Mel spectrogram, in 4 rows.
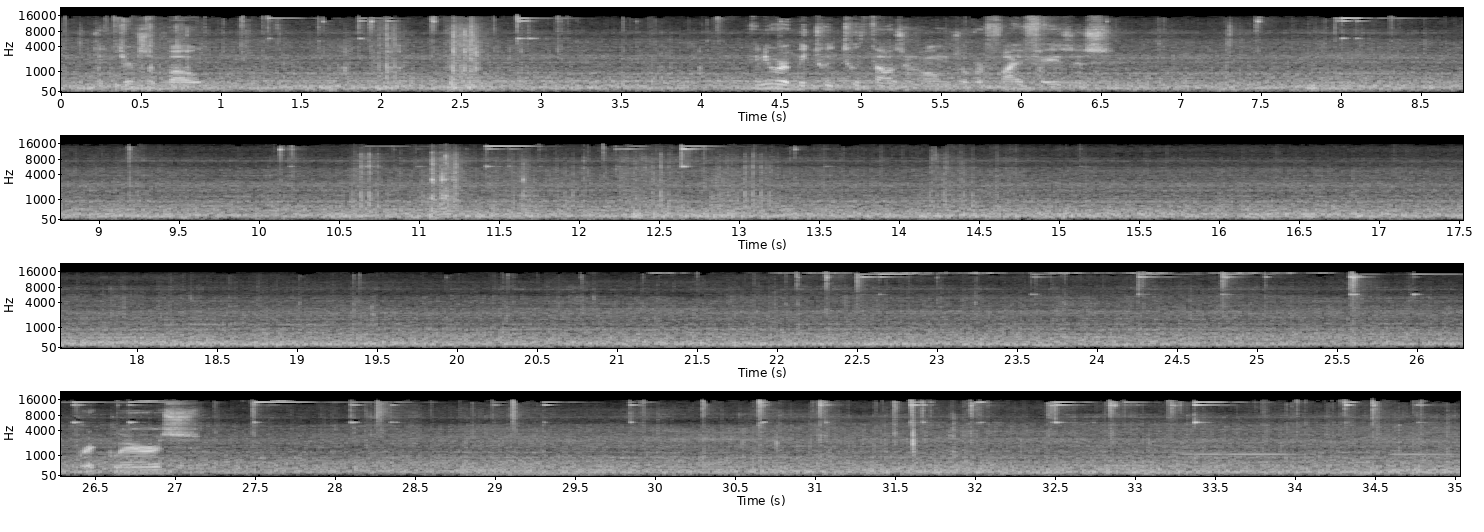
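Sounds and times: vehicle engine and tyre noise: 0:00.0 - 0:35.0.

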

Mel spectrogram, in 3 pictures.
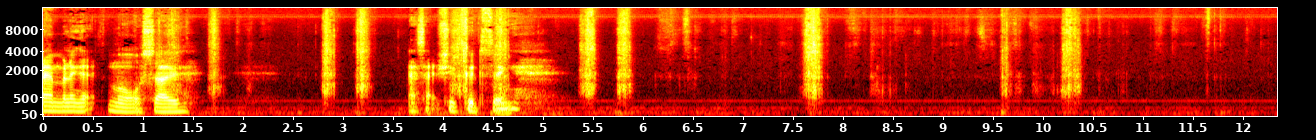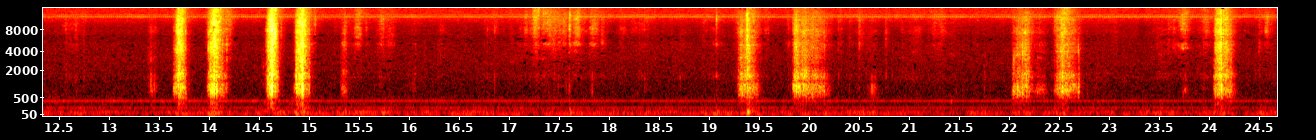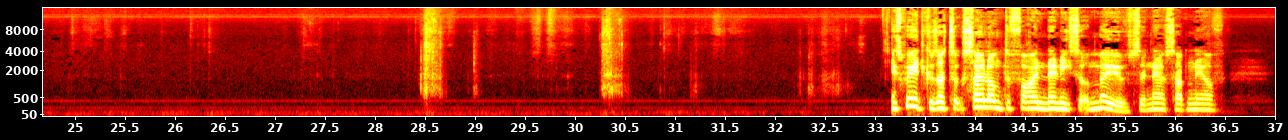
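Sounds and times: puzzle cube clicking: 0:02.8 - 0:03.4, 0:07.6 - 0:07.9, 0:13.4 - 0:15.1, 0:28.4 - 0:29.1.

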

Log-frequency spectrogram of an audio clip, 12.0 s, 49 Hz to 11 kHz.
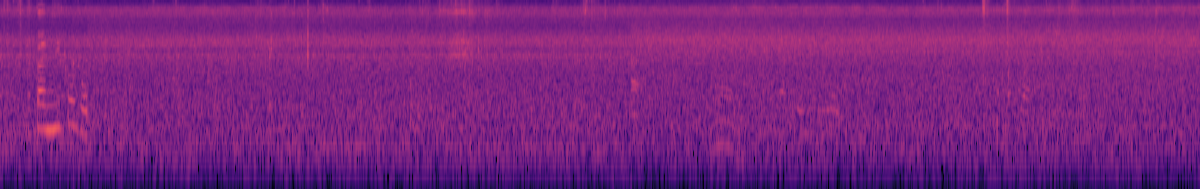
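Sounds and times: river flowing over rocks: 0:00.0 - 0:12.0.

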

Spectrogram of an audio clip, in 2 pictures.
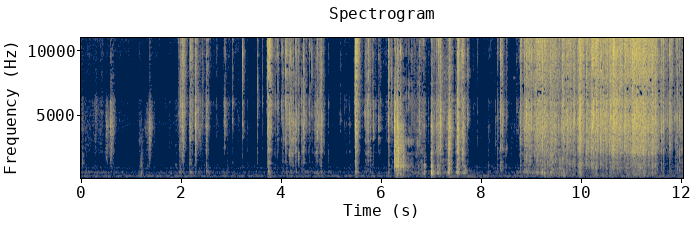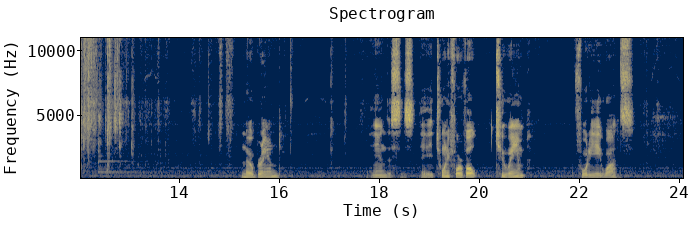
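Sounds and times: plastic wrapping crinkling: 0:01.9 - 0:13.1.

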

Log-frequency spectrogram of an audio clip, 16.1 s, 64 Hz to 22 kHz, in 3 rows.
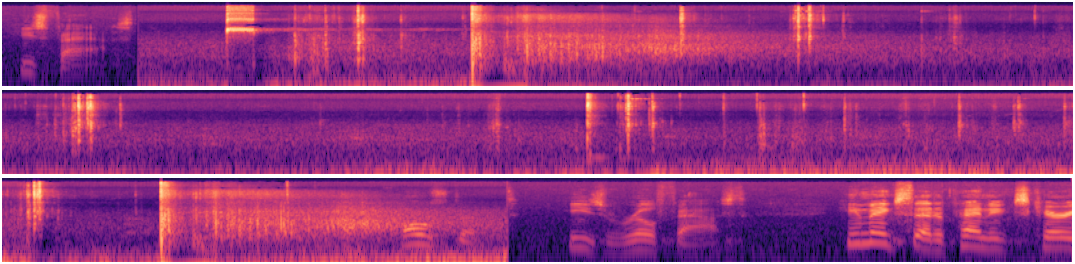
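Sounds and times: pistol shots: 0:00.7 - 0:06.8, 0:11.5 - 0:13.2.

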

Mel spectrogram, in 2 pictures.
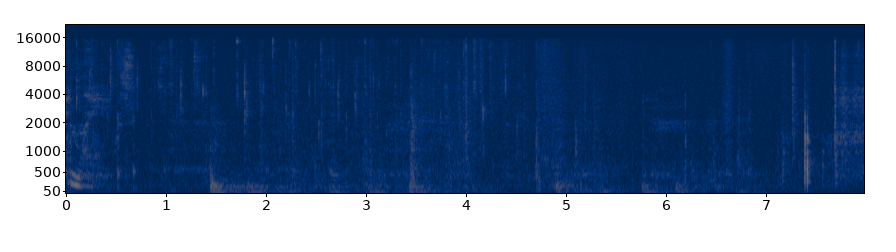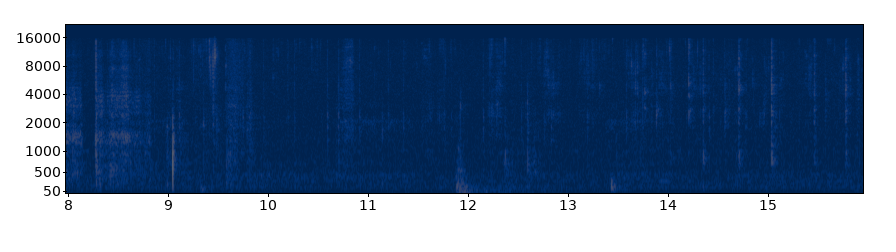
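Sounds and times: wet chewing clicks: 0:00.0 - 0:05.3, 0:08.9 - 0:15.9
raccoon crunching bone: 0:00.0 - 0:15.9.

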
